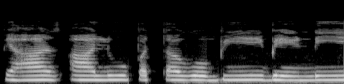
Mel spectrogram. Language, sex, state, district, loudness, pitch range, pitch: Hindi, female, Punjab, Pathankot, -14 LUFS, 200-210 Hz, 205 Hz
